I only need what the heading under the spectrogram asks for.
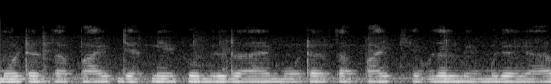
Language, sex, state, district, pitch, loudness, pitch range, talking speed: Hindi, male, Odisha, Nuapada, 130 Hz, -16 LUFS, 125-130 Hz, 175 wpm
